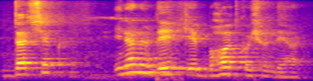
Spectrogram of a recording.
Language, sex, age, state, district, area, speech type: Punjabi, male, 18-30, Punjab, Pathankot, urban, spontaneous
